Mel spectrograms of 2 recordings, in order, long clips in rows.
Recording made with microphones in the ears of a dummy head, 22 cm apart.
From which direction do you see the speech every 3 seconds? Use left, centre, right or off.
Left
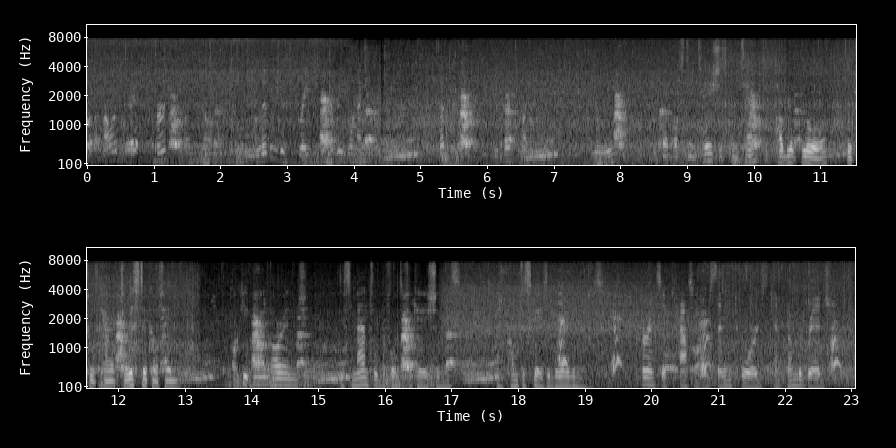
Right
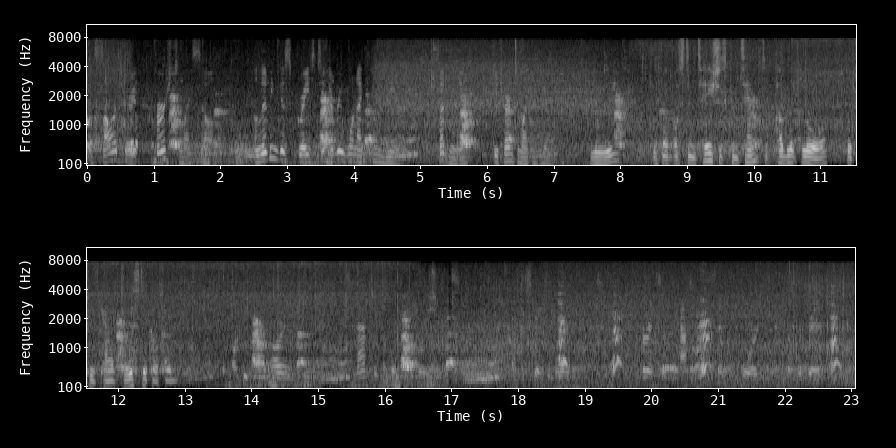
right, right, right, centre, left, left, left, left.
